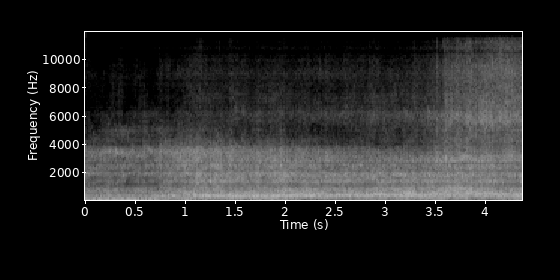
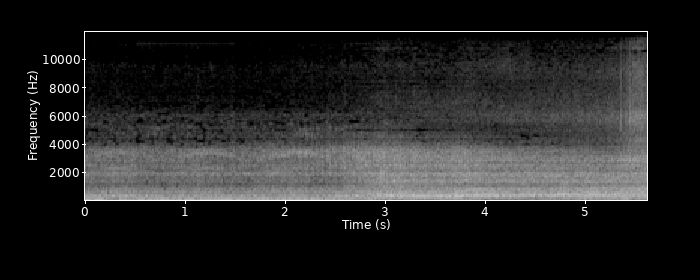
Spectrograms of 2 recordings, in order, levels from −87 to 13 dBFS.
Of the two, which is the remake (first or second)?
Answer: first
